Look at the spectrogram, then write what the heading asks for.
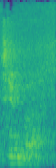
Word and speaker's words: timbre: Transients are also very, very important for timbre, or timbre, depending on how you like to pronounce it.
